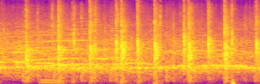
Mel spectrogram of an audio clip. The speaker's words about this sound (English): Clap it up one more time, man, for Hum Beats chopping it up.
